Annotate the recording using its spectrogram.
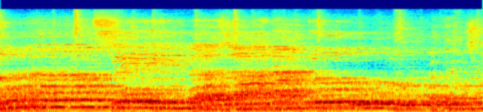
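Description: A choir singing a hymn in chorus, with long held notes.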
